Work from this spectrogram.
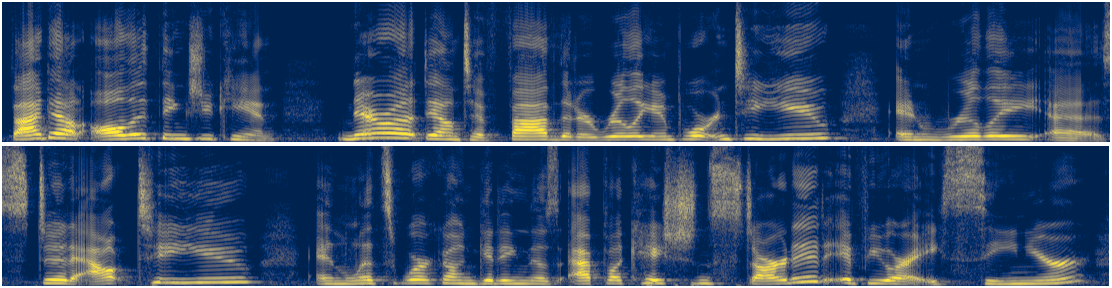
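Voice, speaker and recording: Woman, higher-pitched voice, school counselor, encouraging, gives direct advice, school news segment. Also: normal speed, hardly any pauses, a bit bright.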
